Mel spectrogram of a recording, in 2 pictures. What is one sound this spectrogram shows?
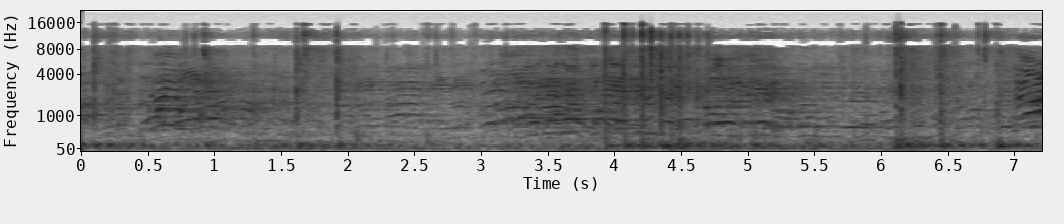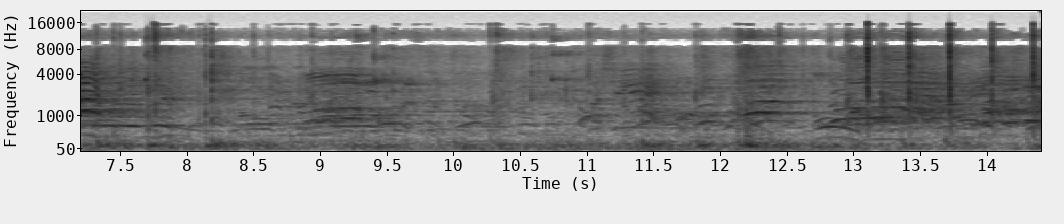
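Plastic sticks clack against a ball.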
